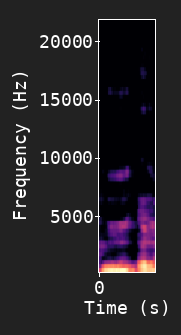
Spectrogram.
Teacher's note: इसमें ओठ का आकार बनता है और आवाज गले से आती है, यानी कंठ से आती है, अर्थात इसका उच्चारण स्थान कंठोष्ठ हो जाएगा।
